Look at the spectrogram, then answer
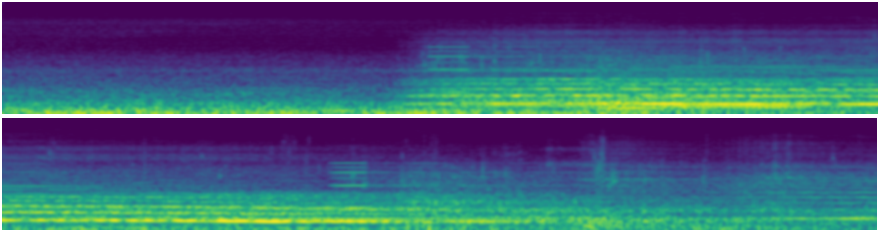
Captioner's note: slow, somber strings; anguished moaning and beeping of EKG; slow, somber strings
